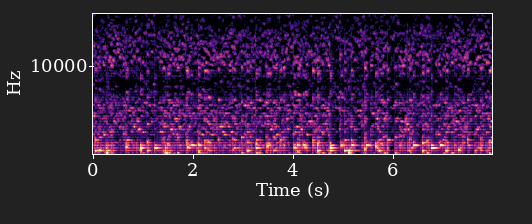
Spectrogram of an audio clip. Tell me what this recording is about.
digital water drops
Josh Goulding, Experimental sound effects from melbourne australia.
